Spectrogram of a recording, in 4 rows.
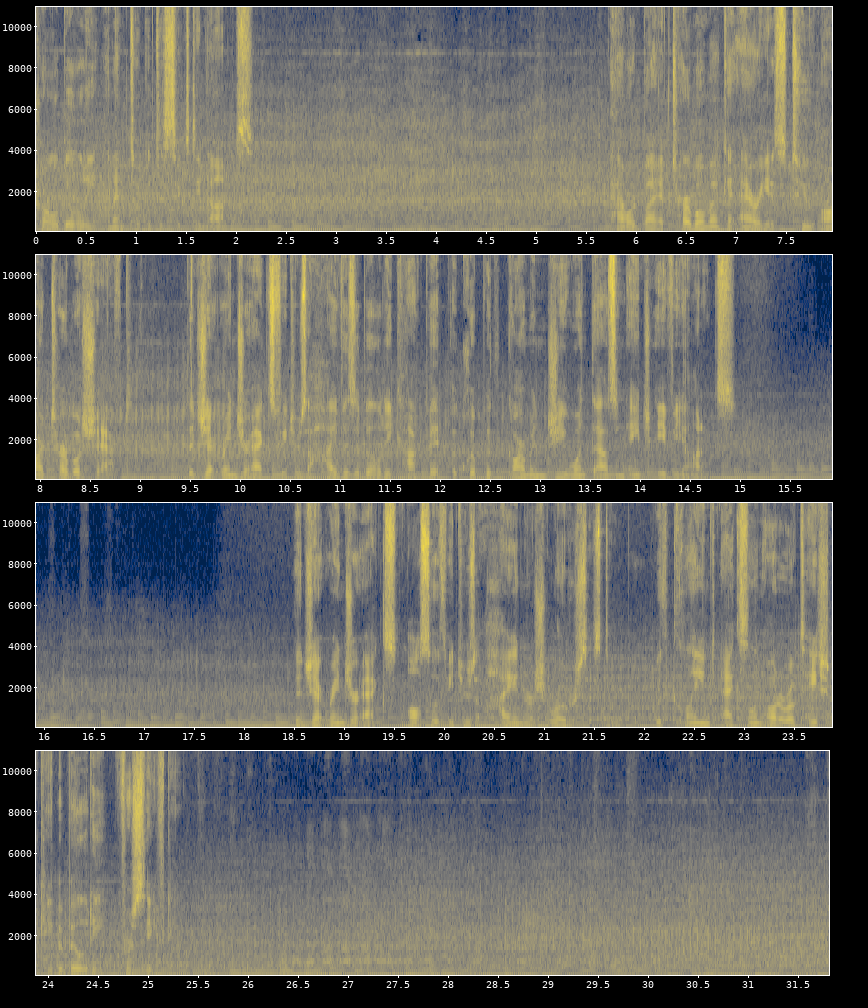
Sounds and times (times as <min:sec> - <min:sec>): Speech: 0:00.0 - 0:02.2, 0:05.8 - 0:15.0, 0:18.5 - 0:25.4
Music: 0:00.0 - 0:31.8.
